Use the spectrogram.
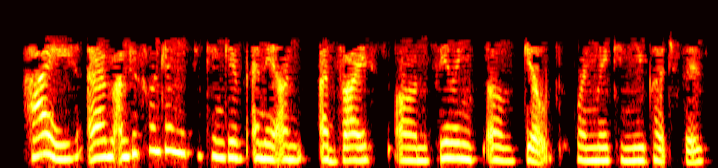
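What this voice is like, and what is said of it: British accent. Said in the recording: “based on this accent, I think she's in New Jersey ... I think you're in the UK.”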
